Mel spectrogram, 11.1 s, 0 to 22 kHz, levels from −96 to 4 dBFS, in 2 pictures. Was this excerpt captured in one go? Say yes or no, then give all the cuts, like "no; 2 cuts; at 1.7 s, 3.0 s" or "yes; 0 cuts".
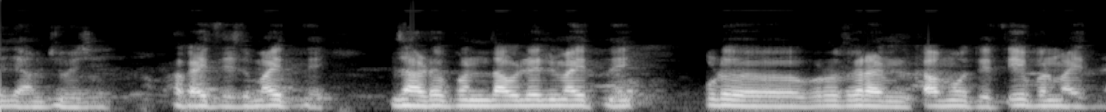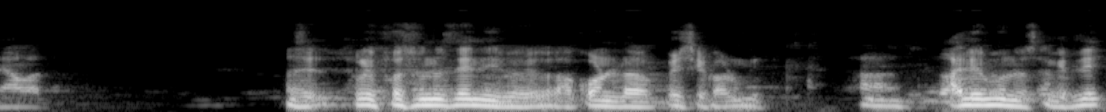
yes; 0 cuts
